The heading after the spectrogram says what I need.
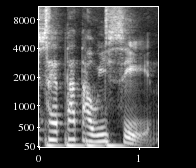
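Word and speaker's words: Srettha Thavisin: Oke, bapak ini namanya Seta Tawisin. Tulisannya kalau di media-media tuh pada Sreta ya, tapi bacanya Seta.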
